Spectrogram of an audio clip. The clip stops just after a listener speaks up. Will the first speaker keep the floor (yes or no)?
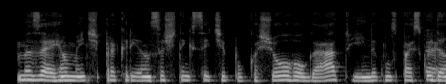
yes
